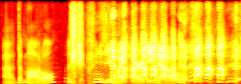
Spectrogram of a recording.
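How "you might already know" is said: laughing. Real, not acted. Laughing through the book intro.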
